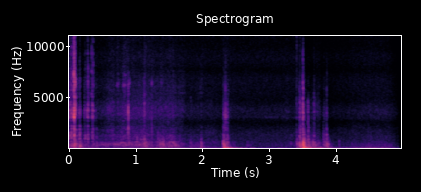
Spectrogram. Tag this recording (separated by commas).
Car, Vehicle, Motor vehicle (road)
